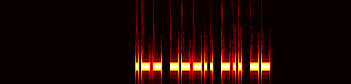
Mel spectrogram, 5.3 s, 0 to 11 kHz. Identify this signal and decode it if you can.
Morse code, heard as a keyed tone, about 28 wpm, 700 Hz. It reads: W8DM
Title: USA Call Signs - 4 Characters - Repeated 3x - 28wpm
